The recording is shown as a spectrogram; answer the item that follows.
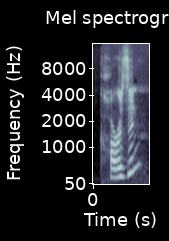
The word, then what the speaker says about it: Carson: Box there's Catherine Pavel Carson rhymes with Tarzan Yuri dunamis and Vera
